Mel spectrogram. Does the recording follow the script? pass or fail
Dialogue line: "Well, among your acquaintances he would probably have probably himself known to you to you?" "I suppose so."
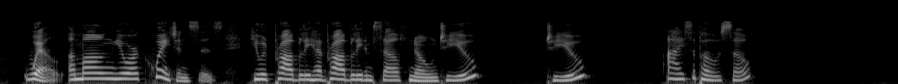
pass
